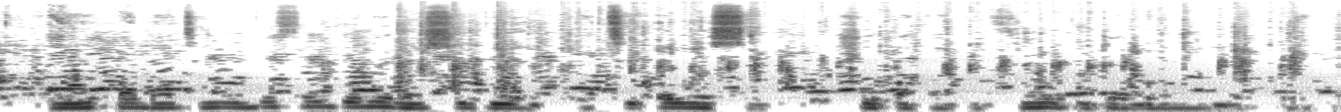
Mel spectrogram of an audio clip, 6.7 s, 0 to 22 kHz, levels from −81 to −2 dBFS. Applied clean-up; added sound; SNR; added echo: classical method spectral subtraction.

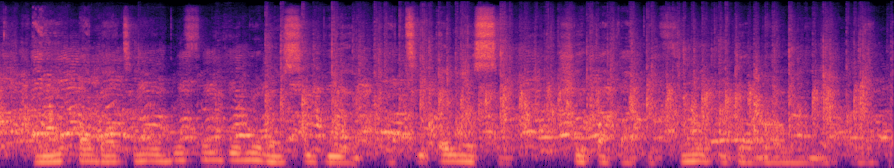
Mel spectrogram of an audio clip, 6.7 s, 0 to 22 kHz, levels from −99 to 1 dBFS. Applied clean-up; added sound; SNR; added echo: none; Applause; -4 dB; none.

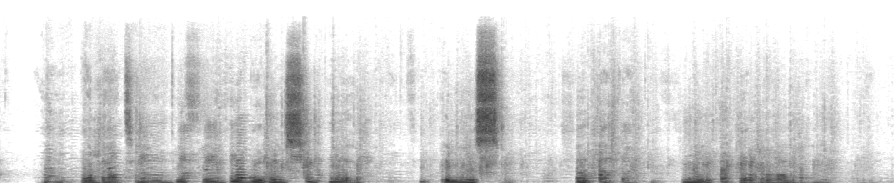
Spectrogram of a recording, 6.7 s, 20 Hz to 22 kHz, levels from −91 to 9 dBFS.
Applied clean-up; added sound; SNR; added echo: neural mask model RNNoise.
